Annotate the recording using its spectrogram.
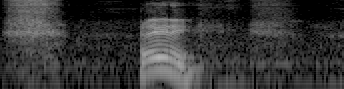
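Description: A young man laughs.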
